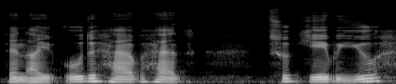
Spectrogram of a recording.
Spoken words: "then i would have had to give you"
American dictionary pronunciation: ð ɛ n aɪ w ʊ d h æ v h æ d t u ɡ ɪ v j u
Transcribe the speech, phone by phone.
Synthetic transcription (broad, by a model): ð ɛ n aɪ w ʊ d h æ v h æ d t u ɡ ɪ v j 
